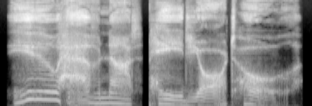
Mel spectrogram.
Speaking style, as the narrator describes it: Bantu rasped

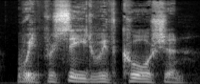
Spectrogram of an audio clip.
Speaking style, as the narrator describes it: Rossi barked

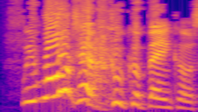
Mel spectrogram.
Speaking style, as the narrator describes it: screamed another party

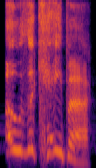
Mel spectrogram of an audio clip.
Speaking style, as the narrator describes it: he roared

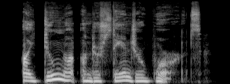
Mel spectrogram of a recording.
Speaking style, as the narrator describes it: he growled

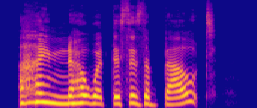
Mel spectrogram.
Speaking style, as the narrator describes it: cried Arthur, breaking into another gale of laughter

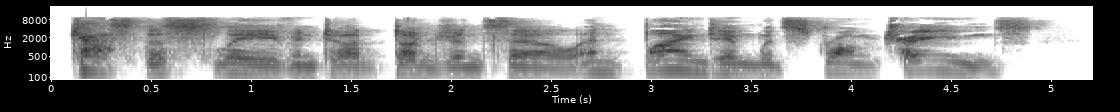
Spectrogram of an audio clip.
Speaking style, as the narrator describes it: cried the king

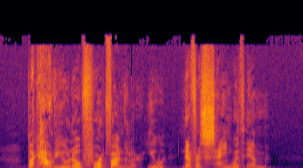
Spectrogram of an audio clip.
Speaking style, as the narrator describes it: Reeling in disbelief stammered

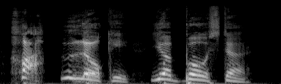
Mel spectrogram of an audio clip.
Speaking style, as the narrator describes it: roared

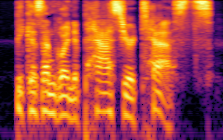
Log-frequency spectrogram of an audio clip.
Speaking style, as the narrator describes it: Jared snarled

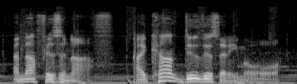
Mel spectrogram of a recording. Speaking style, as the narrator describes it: I just calmly said

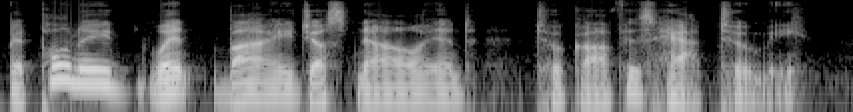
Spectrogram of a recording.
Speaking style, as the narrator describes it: he said gaily

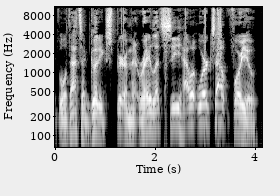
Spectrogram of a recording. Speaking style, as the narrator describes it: Daddy just laughed and he said

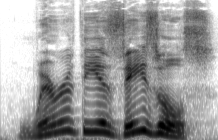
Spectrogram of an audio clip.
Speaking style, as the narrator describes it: shouted

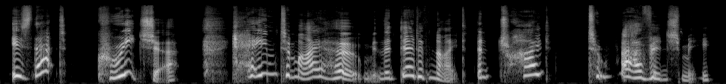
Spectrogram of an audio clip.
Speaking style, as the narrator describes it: Teach said, her voice trembling, tears glistening

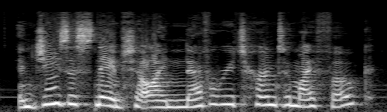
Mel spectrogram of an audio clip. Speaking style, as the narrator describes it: with weakened voice cried out

